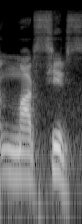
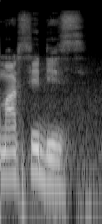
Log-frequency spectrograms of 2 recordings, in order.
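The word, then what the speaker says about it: Mercedes: এখানে একটা দেখতে পাচ্ছেন যে বলতেছে যে মারসিডিস আমরা মূলত এটা জানি যে মারসিডিজ এটা সাধারণত উচ্চারণ হবে মারসিডিজ কিন্তু সে বলতেছে কি মারসিডিস আবার শুনি শব্দটা তো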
